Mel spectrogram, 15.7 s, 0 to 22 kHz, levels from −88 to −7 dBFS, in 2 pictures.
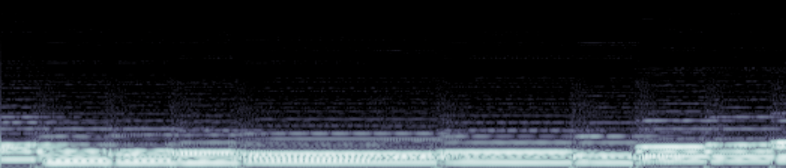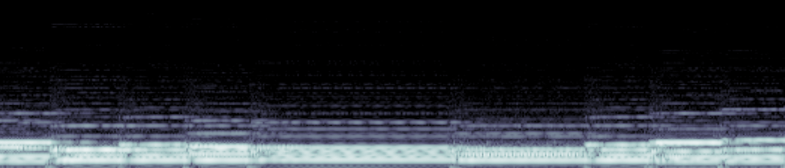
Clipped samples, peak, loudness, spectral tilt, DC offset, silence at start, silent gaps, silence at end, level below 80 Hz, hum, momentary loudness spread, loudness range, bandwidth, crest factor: under 0.1%; -4 dBFS; -18 LUFS; -14.5 dB/octave; under 0.1%; 0 s; none; 0 s; -46 dBFS; none; 4 LU; 2 LU; 1.8 kHz; 12 dB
